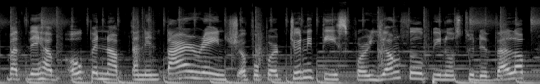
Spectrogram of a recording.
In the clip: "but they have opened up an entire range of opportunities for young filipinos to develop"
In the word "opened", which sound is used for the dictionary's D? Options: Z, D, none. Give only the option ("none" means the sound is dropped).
none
